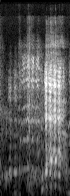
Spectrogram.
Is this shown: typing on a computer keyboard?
no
